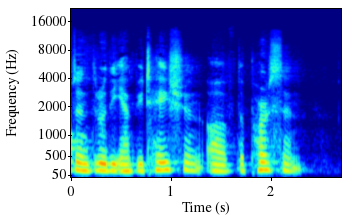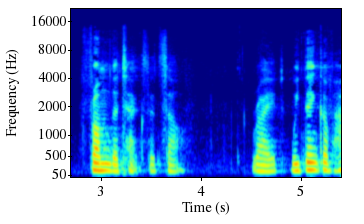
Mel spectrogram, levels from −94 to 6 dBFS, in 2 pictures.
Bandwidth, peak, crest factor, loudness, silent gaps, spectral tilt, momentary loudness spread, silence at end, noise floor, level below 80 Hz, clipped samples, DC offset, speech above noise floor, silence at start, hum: 11.5 kHz; -8 dBFS; 22 dB; -29 LUFS; none; -7.5 dB/octave; 14 LU; 0 s; -69 dBFS; -78 dBFS; under 0.1%; under 0.1%; 41 dB; 0 s; none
